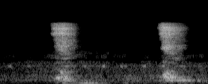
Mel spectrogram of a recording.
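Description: Two short, sharp bursts of breath from a man, about a second apart.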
